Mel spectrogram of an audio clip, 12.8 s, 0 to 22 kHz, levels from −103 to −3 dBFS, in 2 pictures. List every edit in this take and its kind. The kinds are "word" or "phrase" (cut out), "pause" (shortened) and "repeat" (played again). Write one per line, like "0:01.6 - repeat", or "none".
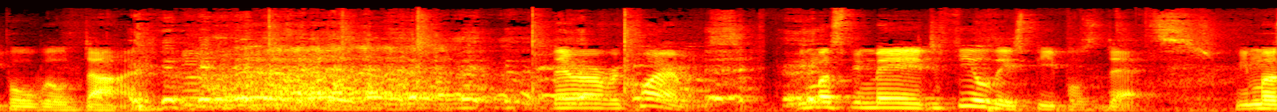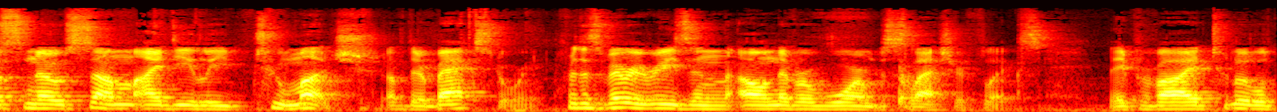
0:03.8 - pause
0:09.1 - pause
